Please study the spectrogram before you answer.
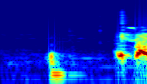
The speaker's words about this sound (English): Excuse me, sorry about that. I just had to sneeze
